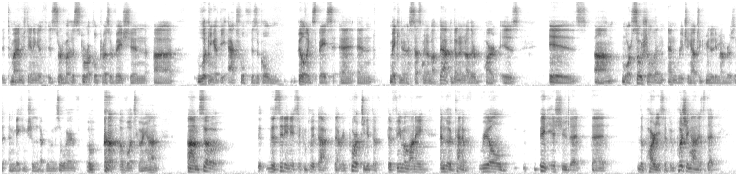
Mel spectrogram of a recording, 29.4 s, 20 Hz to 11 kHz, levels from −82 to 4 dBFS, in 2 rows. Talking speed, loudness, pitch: 175 wpm, -28 LUFS, 85 Hz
